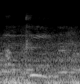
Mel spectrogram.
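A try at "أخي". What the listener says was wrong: টান হবে না আখি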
